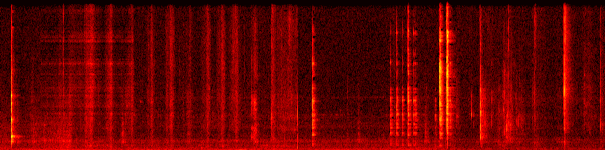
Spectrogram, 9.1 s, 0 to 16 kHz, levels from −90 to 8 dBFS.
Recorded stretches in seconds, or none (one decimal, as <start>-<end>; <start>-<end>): 0.0-0.6; 2.0-9.1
